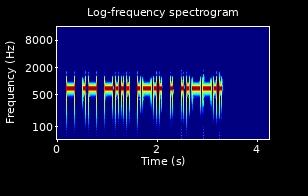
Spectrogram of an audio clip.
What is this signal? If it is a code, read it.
Morse code, heard as a keyed tone, about 22 wpm, 700 Hz. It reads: TABLE?
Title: Sentences from Top 1000 Words - Review Part 3 - 22wpm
